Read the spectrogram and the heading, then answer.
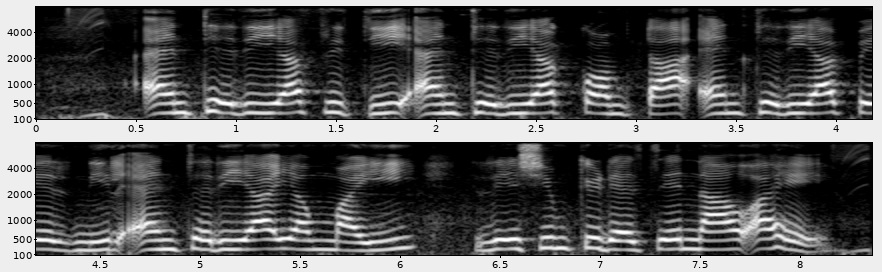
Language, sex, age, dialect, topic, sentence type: Marathi, female, 18-24, Standard Marathi, agriculture, statement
